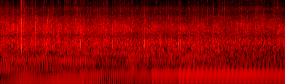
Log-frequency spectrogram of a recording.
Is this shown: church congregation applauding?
yes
